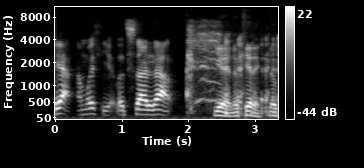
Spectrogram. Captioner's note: laughs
